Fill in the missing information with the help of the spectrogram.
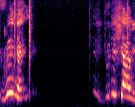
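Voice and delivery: ordinary talk, nothing marked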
